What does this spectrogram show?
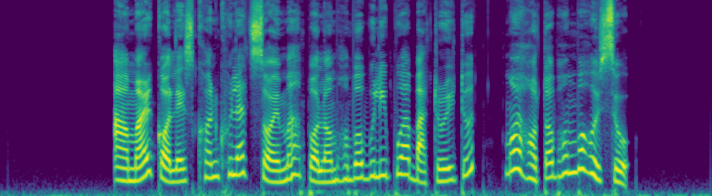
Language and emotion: Assamese, surprised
